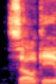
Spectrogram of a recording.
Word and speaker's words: Selke: Selke. It's like selfie, but, you know, more masculine.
